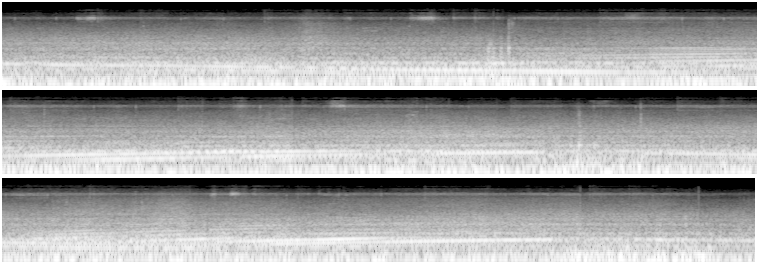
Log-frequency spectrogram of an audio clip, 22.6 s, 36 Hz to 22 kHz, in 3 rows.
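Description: Jaguar F-Type SVR's supercharged V8 driven hard on a winding road. The engine pitch keeps rising and falling with throttle and gear changes, with two strong climbing pulls, over a steady low road rumble.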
